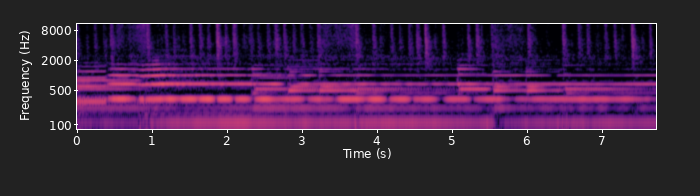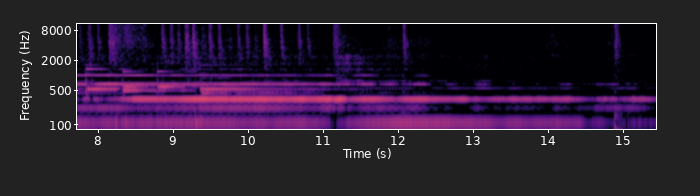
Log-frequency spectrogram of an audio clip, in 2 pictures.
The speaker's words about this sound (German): Wir hören noch Musik von Ihrem aktuellen Album, reichmachende Musik, für die Sie den Echo Jazz bekommen haben.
